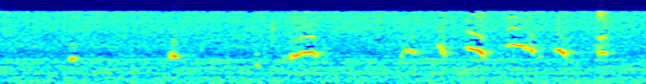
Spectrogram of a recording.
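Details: Yorkshire Terrier puppy giving soft, high-pitched whimpers and squeaks, about ten short yips over four seconds that come closer together toward the end, over a steady low background hiss.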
